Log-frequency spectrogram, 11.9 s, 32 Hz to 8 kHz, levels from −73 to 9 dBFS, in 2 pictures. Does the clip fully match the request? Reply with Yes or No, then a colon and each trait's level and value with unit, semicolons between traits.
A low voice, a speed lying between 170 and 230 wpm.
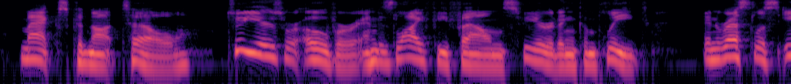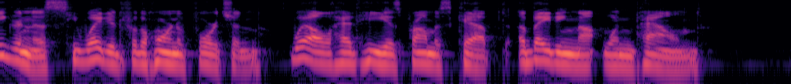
Yes: low, 125 Hz; average, 180 wpm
